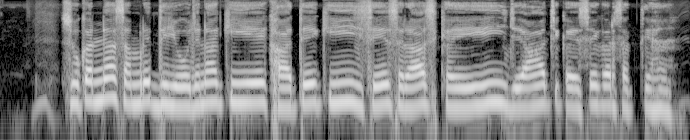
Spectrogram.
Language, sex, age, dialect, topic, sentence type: Hindi, male, 31-35, Awadhi Bundeli, banking, question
